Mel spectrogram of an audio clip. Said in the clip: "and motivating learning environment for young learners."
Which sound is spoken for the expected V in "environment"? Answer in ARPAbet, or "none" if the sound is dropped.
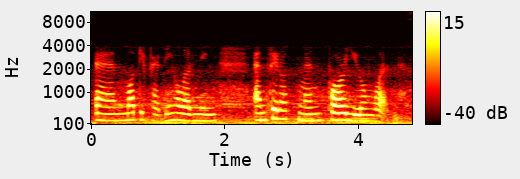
F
